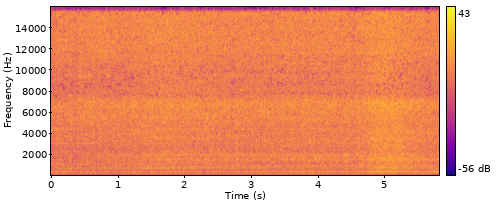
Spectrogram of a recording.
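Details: 1999 Toyota 4Runner 3.4L V6 idling after replacing shredded power steering, A/C and alternator belts; steady even idle with smooth low hum and no squeal or chirp, belts running smooth, engine normal.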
